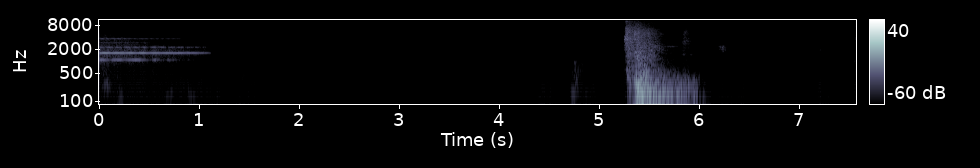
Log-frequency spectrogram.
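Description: An office door bumps open or shut once with a single solid thud in a quiet room, after a short electronic chime fades at the start.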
